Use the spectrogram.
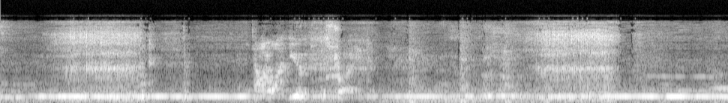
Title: hubby snoring take TWO !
